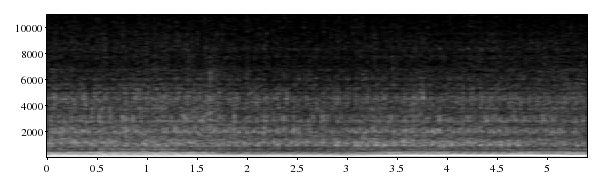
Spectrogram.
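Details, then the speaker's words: Nissan 240SX S13 KA24DE turbo drift car warming up on a cold night after earlier misfire: low steady even idle with no stumbling or missed beats; running smoothly. "All right, we got the drift car out here idling, just warming up. It's gonna be a cold night."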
